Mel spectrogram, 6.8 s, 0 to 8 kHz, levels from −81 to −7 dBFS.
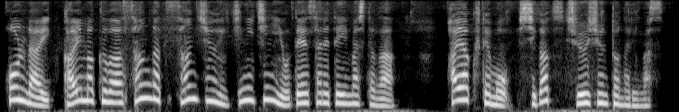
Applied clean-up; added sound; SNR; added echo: neural mask model Resemble Enhance denoiser.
